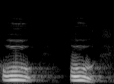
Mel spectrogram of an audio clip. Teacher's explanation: मेरे होठों का इसमें पूर्ण रूप से योगदान है, दोनों ही ओष्ठ से उच्चारित है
